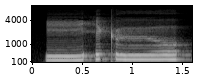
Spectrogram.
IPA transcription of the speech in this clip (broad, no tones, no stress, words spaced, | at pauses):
iːhiʈ ɽʉːʊ̯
